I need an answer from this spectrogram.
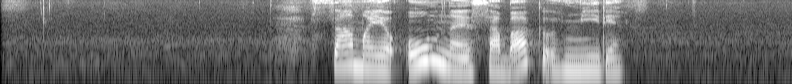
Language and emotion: Russian, positive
